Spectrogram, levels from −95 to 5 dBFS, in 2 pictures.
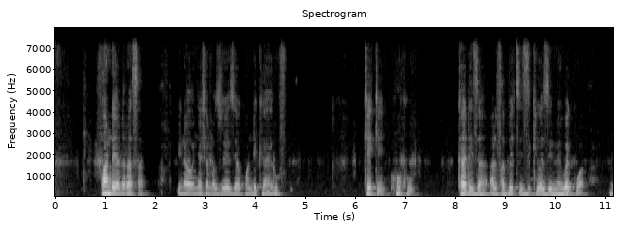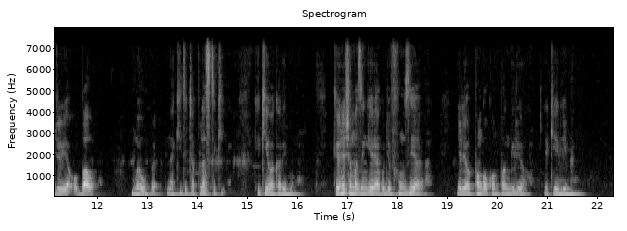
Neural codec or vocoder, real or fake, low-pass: none; real; 7.2 kHz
